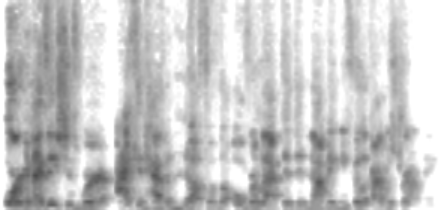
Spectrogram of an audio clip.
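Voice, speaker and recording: A woman's voice: fairly low pitch, fast, reverberant, recorded from a distance. A woman host from New York with a Queens accent, talking candidly and animatedly on a video call. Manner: lively, candid, animated storyteller. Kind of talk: casual conversation on a video call.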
